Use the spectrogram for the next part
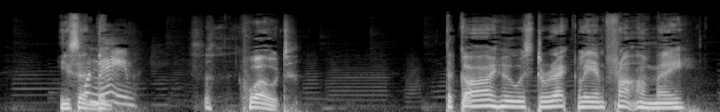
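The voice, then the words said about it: Put-on Irish accent. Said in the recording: “this is my Irish accent somehow ... perfect”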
